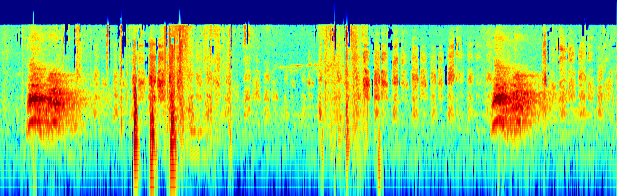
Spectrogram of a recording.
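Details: Six-week-old Golden Retriever puppy: a sharp bark at the start and another roughly five seconds later, with scuffling, clicks and handling noises filling the gap between them.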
